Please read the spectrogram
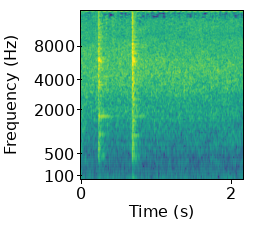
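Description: Food sizzling in a hot pan on a gas burner, a steady hiss, with two sharp clicks in the first second.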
